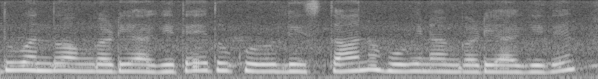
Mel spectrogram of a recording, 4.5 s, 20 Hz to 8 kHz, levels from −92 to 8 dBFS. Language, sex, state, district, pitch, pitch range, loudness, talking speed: Kannada, female, Karnataka, Bidar, 230 Hz, 220-250 Hz, -14 LUFS, 120 wpm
